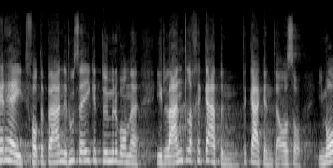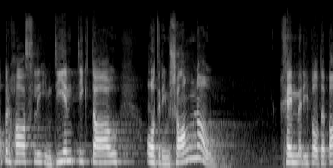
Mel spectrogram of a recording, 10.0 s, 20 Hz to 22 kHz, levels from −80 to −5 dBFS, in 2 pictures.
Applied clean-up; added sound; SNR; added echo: none; none; none; none.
